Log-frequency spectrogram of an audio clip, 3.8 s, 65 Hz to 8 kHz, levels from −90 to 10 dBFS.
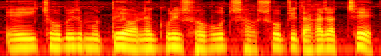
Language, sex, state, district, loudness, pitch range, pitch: Bengali, male, West Bengal, Cooch Behar, -17 LUFS, 135-145 Hz, 140 Hz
